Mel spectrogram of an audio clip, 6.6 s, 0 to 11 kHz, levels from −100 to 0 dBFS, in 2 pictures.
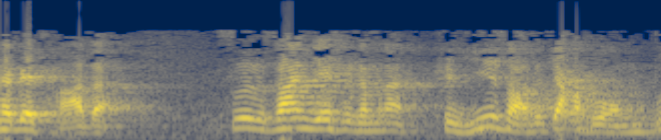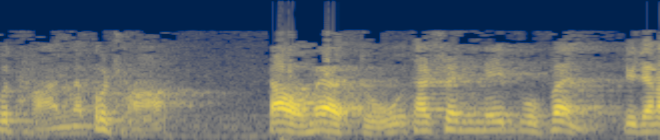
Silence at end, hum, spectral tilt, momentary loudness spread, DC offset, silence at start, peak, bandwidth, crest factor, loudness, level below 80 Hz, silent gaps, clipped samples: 0 s; none; -7.5 dB/octave; 13 LU; under 0.1%; 0 s; 0 dBFS; 6.2 kHz; 14 dB; -15 LUFS; -52 dBFS; none; 0.1%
